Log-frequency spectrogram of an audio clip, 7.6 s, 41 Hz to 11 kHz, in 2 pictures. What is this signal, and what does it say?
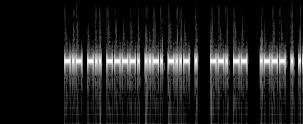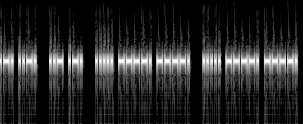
Morse code, heard as a keyed tone, about 52 wpm, 690 Hz. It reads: KD9FXE GM JEFF UR 599 599
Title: SOTA QSO Practice 50wpm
